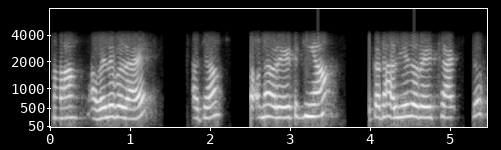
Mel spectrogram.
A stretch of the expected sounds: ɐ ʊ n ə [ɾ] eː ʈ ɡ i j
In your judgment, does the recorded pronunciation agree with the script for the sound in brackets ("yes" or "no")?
yes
